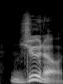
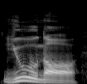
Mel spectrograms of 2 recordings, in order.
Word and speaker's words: Juno: And his beloved sister wife was, of course, Juno, the English pronunciation of that Roman goddess. Juno in Latin.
